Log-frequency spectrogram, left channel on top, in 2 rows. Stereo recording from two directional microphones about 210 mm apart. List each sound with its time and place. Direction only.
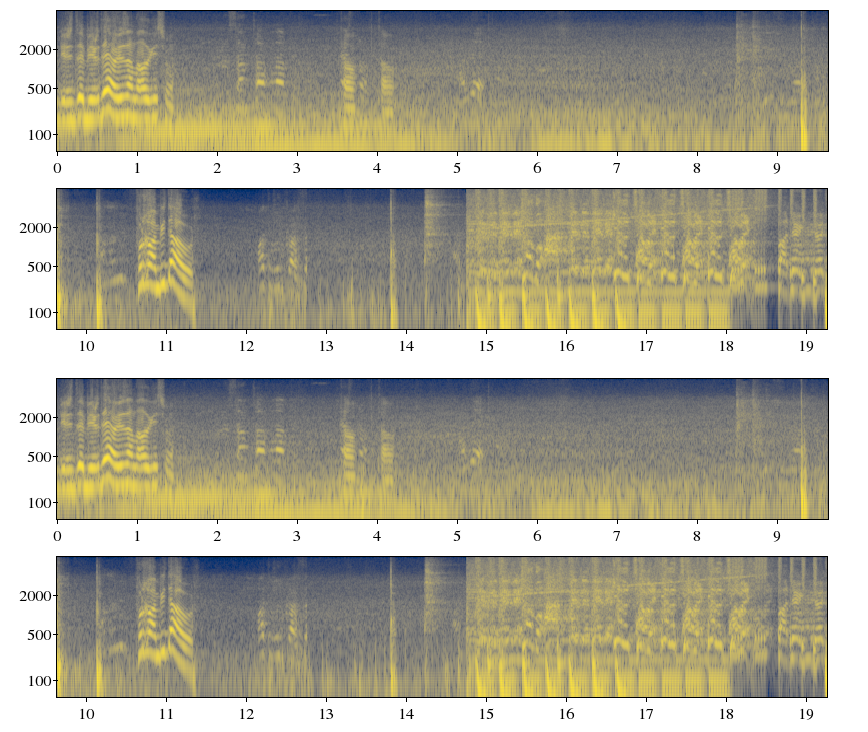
0.0 s speech: 5° left (ahead or behind)
2.1 s vehicle: 5° right (ahead or behind)
3.5 s speech: 5° left (ahead or behind)
9.3 s basketball bounce: 15° right (ahead or behind)
10.6 s a man's voice: 15° left (ahead or behind)
12.6 s speech: 20° right (ahead or behind)
13.8 s a sound: 15° right (ahead or behind)
14.2 s music: centre (ahead or behind)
